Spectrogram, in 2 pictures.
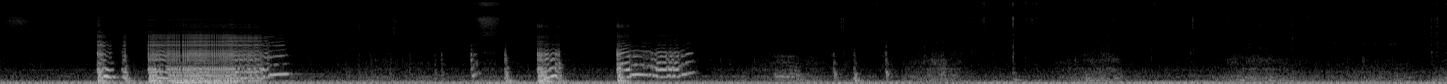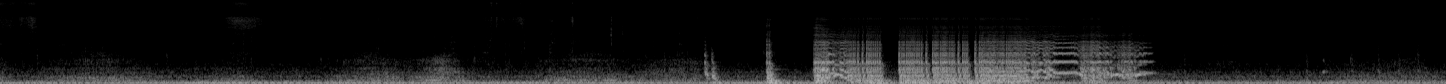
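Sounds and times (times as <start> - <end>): car engine low rumble: 0.0 - 28.9.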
